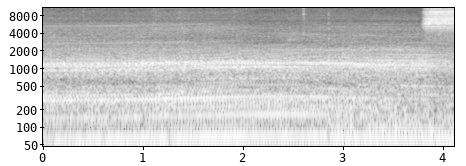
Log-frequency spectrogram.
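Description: Indian FTR 1200 S's V-twin engine running steadily as the motorcycle cruises, mixed with wind and road noise. A short hiss comes just before the end.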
